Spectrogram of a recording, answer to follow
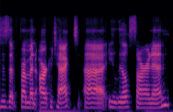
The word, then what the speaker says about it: Saarinen: So this quote, this is from an architect, Elil Saarinen, says, am I pronouncing it correctly? Do you know? I do not speak Finnish. I think know. It's Saarinen, Elil Saarinen.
